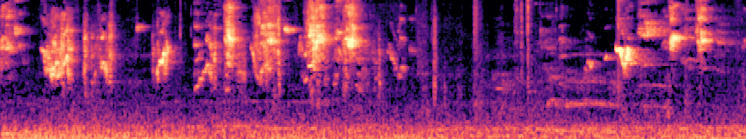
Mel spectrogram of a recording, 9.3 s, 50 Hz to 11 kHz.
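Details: Captive budgerigars bred in a minimalist aviary, recorded 28 November 2024; short sharp chirps and scratchy calls in small bursts, quieter middle stretch, low hum throughout.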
